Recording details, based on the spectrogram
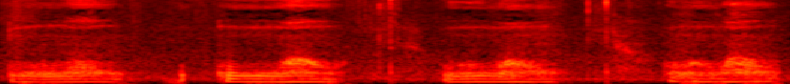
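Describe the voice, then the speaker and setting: A man hosting an ASMR livestream, speaking in a breathy whisper and soft murmur, soothingly repeating words to viewers at a close microphone. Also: on the low side, monotone, extremely slow, heavy background noise. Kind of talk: ASMR, slow whispered roleplay and chat to viewers.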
